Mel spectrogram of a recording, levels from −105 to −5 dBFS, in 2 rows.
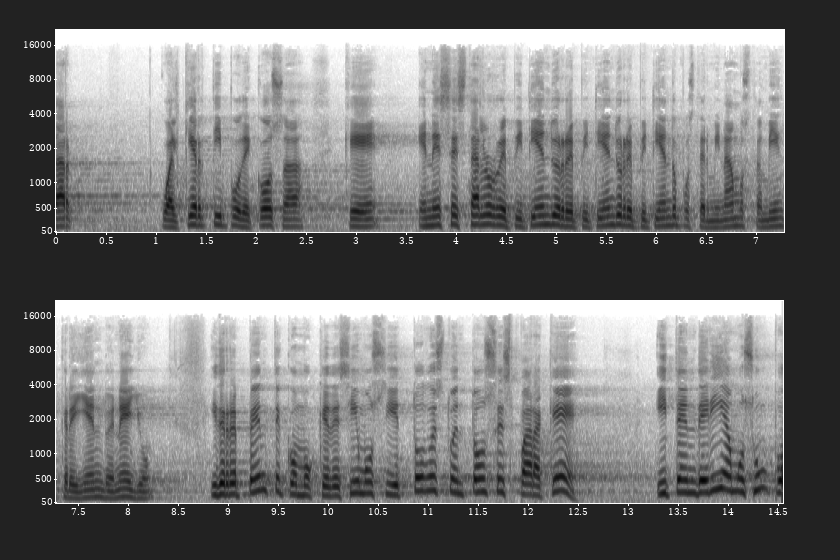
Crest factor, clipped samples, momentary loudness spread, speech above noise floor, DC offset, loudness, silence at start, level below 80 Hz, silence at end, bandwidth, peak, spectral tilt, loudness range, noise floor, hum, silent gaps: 16 dB; under 0.1%; 9 LU; 25 dB; under 0.1%; -21 LUFS; 0 s; -58 dBFS; 0 s; 14.5 kHz; -4 dBFS; -6 dB/octave; 3 LU; -45 dBFS; none; none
